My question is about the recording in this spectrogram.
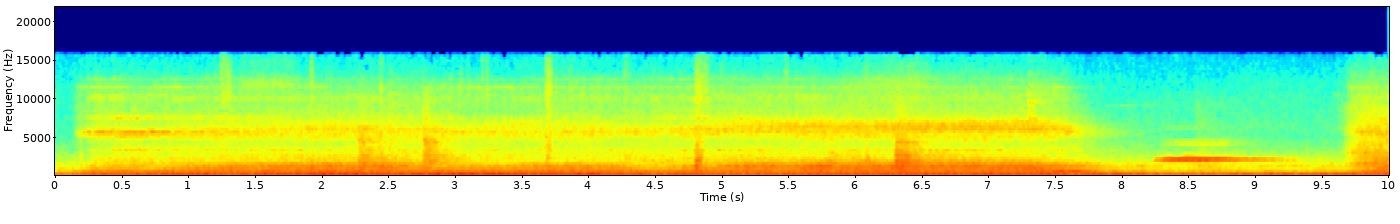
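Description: Electric commuter train running on the nearby line: a steady rumble with a thin high whine that stops about eight seconds in.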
